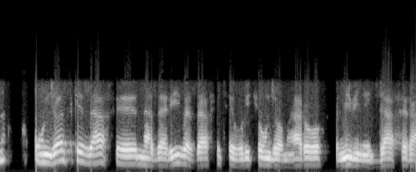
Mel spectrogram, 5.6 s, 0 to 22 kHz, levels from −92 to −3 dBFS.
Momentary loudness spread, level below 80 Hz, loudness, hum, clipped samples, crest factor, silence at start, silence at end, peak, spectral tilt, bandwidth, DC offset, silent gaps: 5 LU; -62 dBFS; -18 LUFS; none; under 0.1%; 12 dB; 0 s; 0 s; -4 dBFS; -10.5 dB/octave; 4.1 kHz; under 0.1%; none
